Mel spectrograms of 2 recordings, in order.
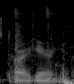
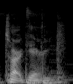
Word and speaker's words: Targaryen: Yeah, how do you say it? – Queen Daenerys Targaryen. – Okay. Targaryen. Yeah, so that all have something to do with some shit.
